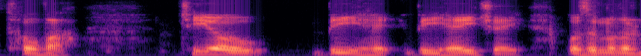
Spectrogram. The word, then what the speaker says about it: Toba: Toba, T-O-B-A, which would probably be pronounced Tova.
